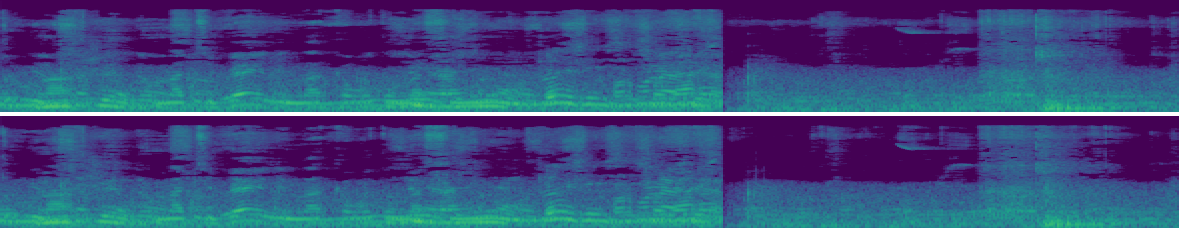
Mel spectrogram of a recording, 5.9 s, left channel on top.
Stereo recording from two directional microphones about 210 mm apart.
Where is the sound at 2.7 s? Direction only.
35° right (ahead or behind).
